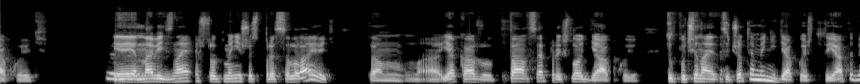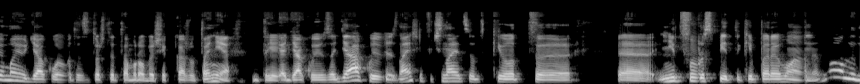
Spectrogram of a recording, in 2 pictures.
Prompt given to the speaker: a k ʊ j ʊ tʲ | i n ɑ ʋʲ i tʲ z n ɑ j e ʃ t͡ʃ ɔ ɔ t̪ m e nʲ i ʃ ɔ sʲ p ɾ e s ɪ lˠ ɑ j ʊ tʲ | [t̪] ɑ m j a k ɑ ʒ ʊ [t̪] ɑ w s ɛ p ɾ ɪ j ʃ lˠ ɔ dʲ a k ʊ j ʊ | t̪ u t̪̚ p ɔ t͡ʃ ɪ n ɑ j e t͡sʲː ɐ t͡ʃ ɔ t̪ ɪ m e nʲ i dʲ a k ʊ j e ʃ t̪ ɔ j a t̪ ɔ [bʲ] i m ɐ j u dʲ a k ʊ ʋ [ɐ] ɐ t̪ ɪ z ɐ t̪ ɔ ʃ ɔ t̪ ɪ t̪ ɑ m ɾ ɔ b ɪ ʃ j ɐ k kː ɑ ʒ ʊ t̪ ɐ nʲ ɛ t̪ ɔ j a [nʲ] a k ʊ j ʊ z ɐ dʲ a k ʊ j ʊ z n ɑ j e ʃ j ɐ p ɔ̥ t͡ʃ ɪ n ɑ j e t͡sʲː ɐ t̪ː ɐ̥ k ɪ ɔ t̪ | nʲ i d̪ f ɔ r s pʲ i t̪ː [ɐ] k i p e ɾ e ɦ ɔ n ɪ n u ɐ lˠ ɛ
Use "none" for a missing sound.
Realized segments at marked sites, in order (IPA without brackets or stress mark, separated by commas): t̪, t̪, bʲ, ɐ, dʲ, ɐ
